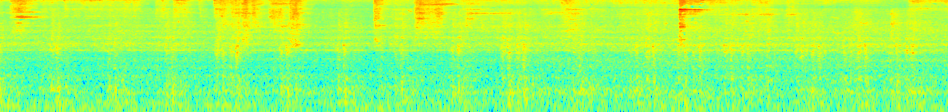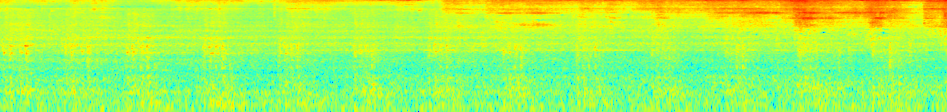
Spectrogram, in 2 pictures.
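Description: Container freight wagons rolling past, a steady rumble of steel wheels on the rails with some clicking. Thin, high wheel squeals ride over it and grow stronger near the end.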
